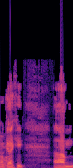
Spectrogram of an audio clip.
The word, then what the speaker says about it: McGeachie: That's how you say it, McGeachie? That's correct. McGeachie, from Townsville, who has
